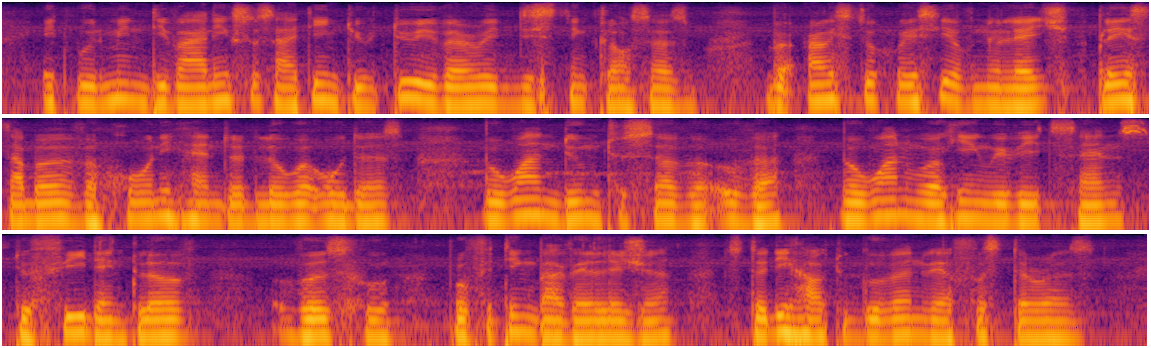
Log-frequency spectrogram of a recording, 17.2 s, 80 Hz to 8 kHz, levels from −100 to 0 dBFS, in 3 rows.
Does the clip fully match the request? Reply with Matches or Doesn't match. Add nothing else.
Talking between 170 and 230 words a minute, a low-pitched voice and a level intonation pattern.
Matches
